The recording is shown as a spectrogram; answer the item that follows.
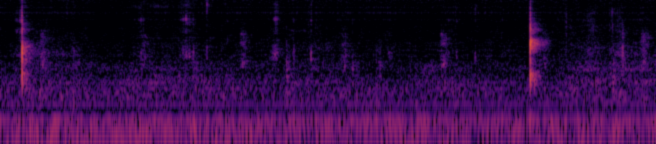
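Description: Small sewing snips cutting into the fabric and interfacing of a zipper-pocket box in short strokes: faint snipping clicks, with a sharper snip just after the start and a louder one near the end.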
